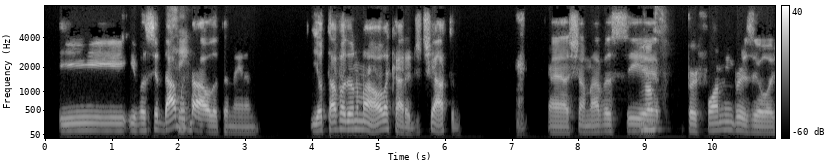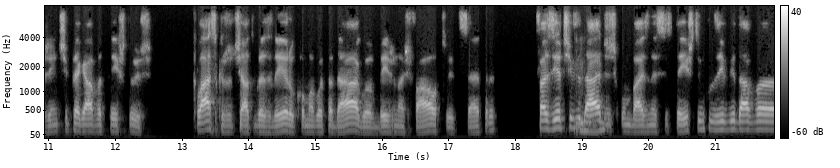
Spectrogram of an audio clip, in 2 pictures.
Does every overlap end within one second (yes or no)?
yes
